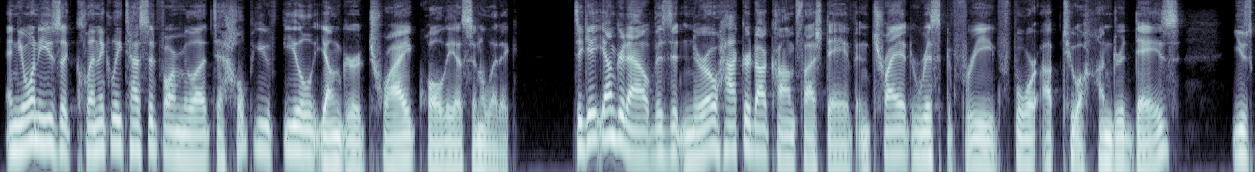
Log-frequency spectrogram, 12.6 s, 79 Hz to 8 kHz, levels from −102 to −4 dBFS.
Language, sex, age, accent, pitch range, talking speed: English, male, 40-59, American, 95-135 Hz, 165 wpm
